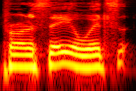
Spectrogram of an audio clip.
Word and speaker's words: Protasiewicz: The Wisconsin candidate, Janet Protasiewicz, patting myself on the back for correctly pronouncing that finally,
